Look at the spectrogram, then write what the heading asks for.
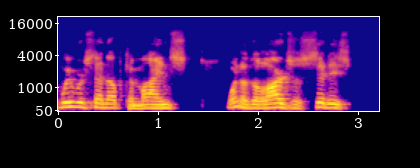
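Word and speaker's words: Mainz: into the city of Maine's and um is is that how we pronounce it the city of Minds mines my apologies mines can you take us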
